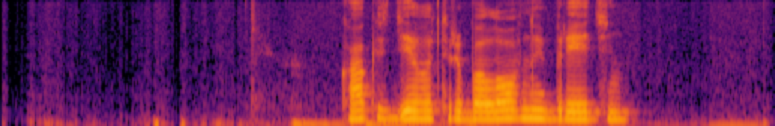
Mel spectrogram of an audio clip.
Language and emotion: Russian, neutral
